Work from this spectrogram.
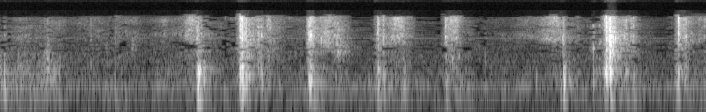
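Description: Tarot cards are shuffled and set down close by, a soft run of riffling flicks and light taps ending in a few sharper slaps, quiet and with no talk.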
